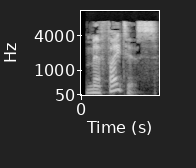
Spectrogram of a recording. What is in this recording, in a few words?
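"mephitis", British English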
